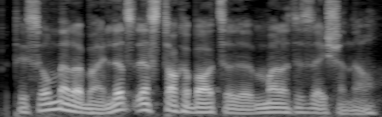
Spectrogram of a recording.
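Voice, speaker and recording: Male host, very low voice in a dry recording, stop-start and repetitive delivery. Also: expressive, creaky, darkish tone, no room sound. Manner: halting, repetitive, insistent. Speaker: podcast host. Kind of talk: casual interview chat.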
